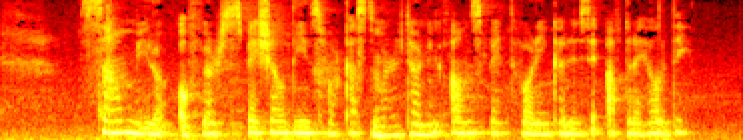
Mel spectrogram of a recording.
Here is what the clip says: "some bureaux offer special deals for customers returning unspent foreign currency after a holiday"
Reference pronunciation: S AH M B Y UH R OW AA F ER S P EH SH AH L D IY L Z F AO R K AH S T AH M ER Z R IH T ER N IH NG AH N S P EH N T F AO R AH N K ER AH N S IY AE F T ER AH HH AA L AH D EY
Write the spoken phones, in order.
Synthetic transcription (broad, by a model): S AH M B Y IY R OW AA F ER S P EH SH AH L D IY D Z F AO R K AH S T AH M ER R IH T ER N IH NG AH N S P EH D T F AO R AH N K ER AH N S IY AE F T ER AH HH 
